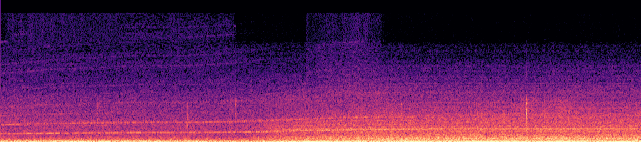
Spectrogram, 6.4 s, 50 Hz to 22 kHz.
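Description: Airliner takeoff roll in the X-Plane 11 flight simulator, with a steady loud engine roar and a rising whine that climbs gradually throughout, no talking.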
